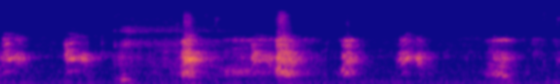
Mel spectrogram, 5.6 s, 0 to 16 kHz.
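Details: On December 24, 2011, a dog reacts to barking dogs by barking in short, irregular bursts, with sharp mid-pitched yips and woofs.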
